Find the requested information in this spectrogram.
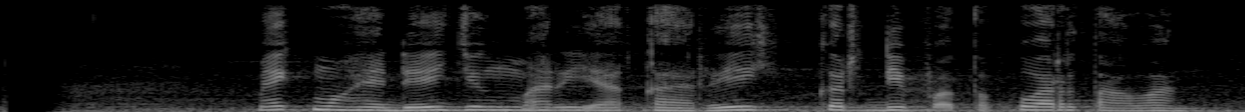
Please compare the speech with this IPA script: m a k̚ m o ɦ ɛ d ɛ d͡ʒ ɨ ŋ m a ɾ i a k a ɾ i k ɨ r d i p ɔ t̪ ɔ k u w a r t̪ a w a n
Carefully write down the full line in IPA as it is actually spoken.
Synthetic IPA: m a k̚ m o ɦ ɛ d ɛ d͡ʒ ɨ ŋ m a ɾ i a k a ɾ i k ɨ r d i p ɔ t̪ ɔ k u w a r t̪ a w a n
